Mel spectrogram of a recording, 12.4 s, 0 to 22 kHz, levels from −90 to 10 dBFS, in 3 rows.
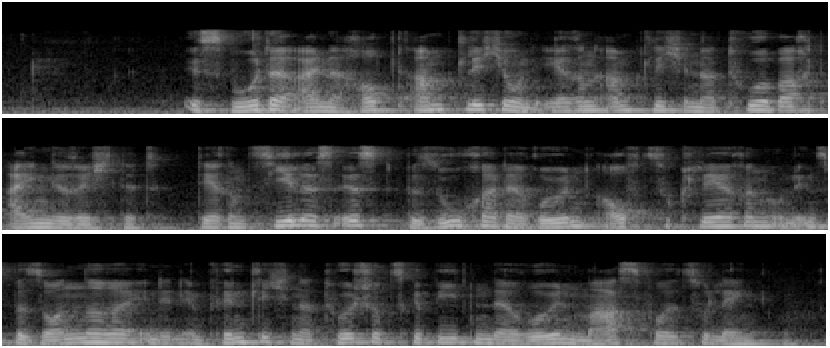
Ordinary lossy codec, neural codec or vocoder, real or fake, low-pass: none; none; real; none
